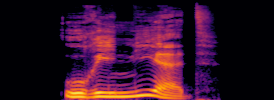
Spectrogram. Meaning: 1. past participle of urinieren 2. inflection of urinieren: third-person singular present 3. inflection of urinieren: second-person plural present 4. inflection of urinieren: plural imperative
- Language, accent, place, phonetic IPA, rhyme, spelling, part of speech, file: German, Germany, Berlin, [ˌuʁiˈniːɐ̯t], -iːɐ̯t, uriniert, verb, De-uriniert.ogg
